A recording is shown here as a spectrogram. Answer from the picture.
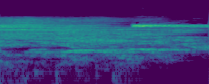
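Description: Wrestlers' bodies and shoes thudding and scuffling on a foam wrestling mat during a scramble, with background voices from coaches and spectators.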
